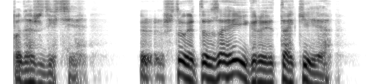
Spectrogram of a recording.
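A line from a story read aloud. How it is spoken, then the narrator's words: Tense grieving father, trembling voice. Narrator (Russian): отец погибшей девушки напрягся, произнес дрогнувшим голосом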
